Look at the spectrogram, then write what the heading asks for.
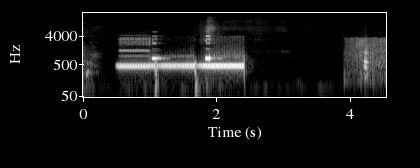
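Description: A steady telephone tone hums for about two seconds, broken by a few short dialing beeps and clicks, then cuts off into silence before a faint, brief rustle near the end.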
